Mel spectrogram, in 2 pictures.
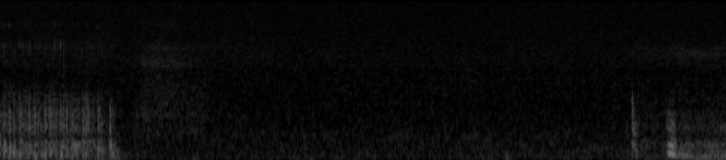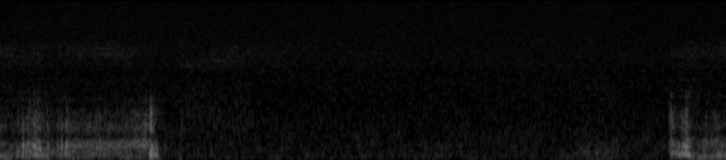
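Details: French Bulldog. A sleeping French Bulldog gives low, gravelly snores, each a rough, rattling breath lasting a second or two. Quiet gaps of several seconds fall between the snores.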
